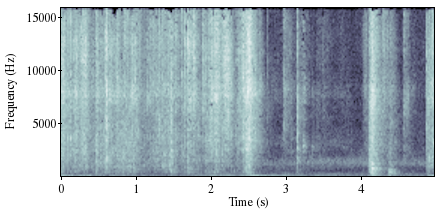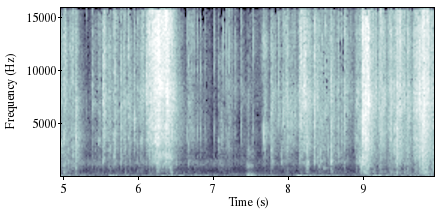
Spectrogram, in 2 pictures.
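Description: Foil packs rustle as they are handled.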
